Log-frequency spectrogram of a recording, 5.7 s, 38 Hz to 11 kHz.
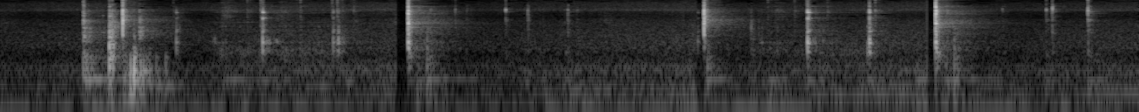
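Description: Irregular light metallic clicks and taps, a dozen or so, from hands handling the chain brake assembly and clutch drum of a Stihl MS 270 chainsaw.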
